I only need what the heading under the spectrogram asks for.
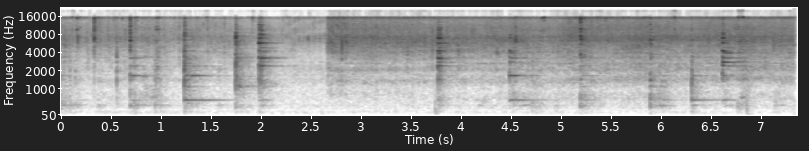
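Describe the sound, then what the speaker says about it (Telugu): Chopped tomatoes hit a hot tempering of spices and fry with a steady sizzle, while repeated sharp scrapes and clinks of a stirring spoon against the pan keep landing through the sound. "ఇందులోనే ఇప్పుడు టమాటా వేసుకుందాము."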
